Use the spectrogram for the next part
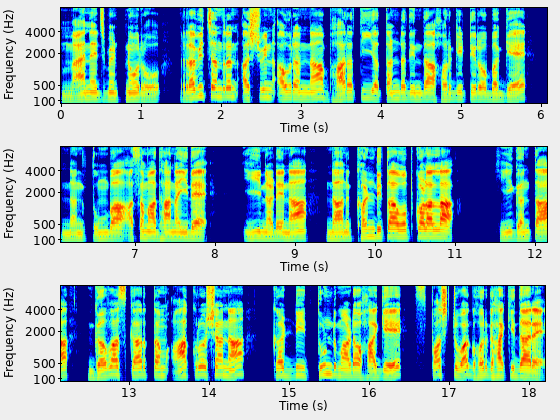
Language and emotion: Kannada, angry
